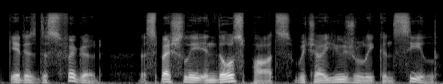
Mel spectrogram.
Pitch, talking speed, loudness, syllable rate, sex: 90 Hz, 150 wpm, -19 LUFS, 5.9 syllables/s, male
